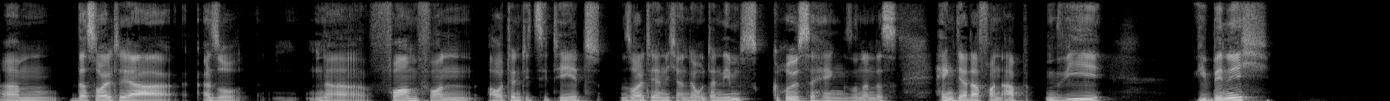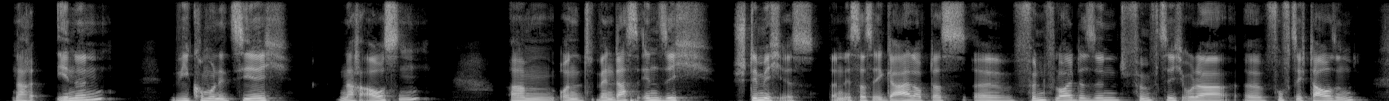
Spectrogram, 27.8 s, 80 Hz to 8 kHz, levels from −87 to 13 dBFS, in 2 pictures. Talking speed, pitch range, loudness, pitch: 110 wpm, 130-165 Hz, -19 LUFS, 135 Hz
